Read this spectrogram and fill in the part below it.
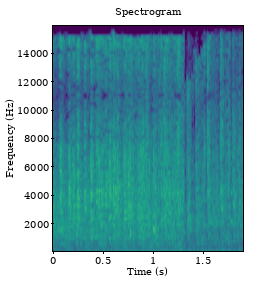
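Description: A car engine idling in the video game Vremya Peremen 3.0: a steady, low, rumbling drone that holds even throughout, with no talking over it.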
